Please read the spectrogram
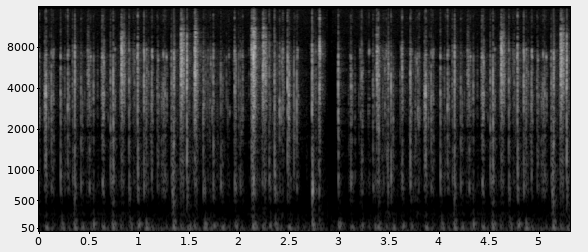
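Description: Rapid, irregular clicking and crackling, like fast typing on a keyboard.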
